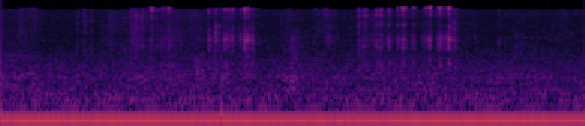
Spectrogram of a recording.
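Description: Scissors snipping through felt to cut out a circle, a few soft crisp cuts close by over a loud steady low hum, with no talking.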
